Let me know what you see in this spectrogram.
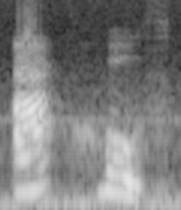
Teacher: oxítonas elas possuem a última sílaba tônica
